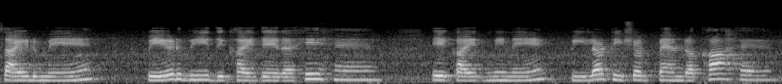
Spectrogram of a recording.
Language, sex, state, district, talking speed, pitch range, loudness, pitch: Hindi, female, Rajasthan, Jaipur, 125 wpm, 185-220 Hz, -17 LUFS, 200 Hz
